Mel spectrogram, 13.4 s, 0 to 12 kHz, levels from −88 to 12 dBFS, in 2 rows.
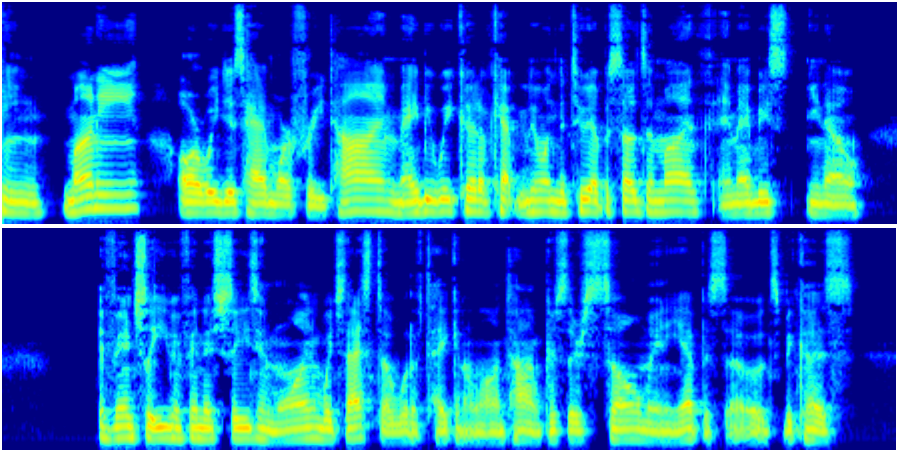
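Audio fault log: Nothing to log here: the speech comes through without a single problem worth noting.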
